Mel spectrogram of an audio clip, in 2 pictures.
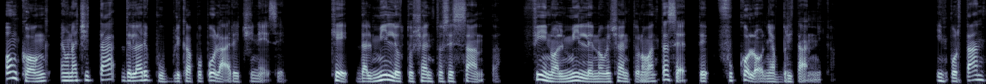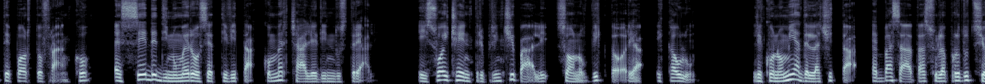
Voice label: Male Italian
